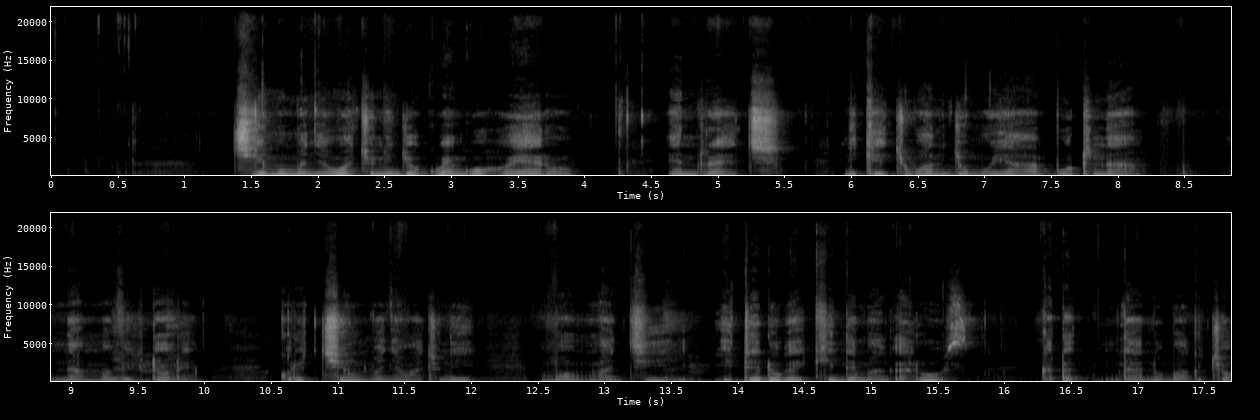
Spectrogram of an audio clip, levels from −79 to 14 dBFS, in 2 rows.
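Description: No technical faults can be heard anywhere in the speech.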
